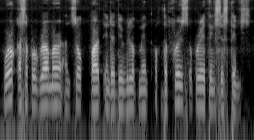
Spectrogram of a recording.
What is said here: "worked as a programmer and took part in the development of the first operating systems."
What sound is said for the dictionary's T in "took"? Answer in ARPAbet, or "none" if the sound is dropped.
S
